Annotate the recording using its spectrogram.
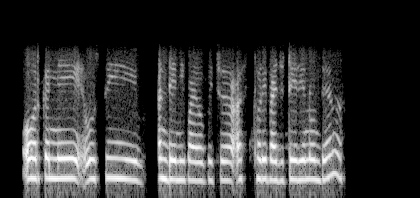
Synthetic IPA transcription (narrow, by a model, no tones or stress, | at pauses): ɔːɾkəneːʊsiː | əɳɖeːnĩːpaːjoːbɪt͡ʃəst̪ʰoːɽeːʋɛːd͡ʒɪʈeːɾijənɦʊ̃ːnd̪eːɦɛːnaː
